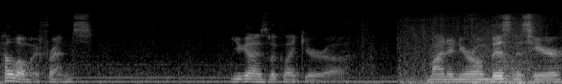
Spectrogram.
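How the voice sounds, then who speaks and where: A man's medium-pitched voice at a moderate pace, with long, frequent pauses, fairly even intonation, big swings in loudness, audible room echo and noticeable background noise. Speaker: gaming streamer. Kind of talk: live game stream commentary. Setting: live stream. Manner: casual, thinking aloud.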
